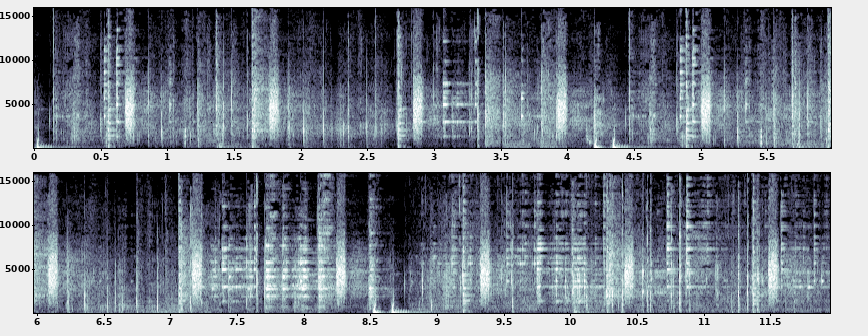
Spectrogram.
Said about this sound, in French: La grêle qui tombe, par exemple.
